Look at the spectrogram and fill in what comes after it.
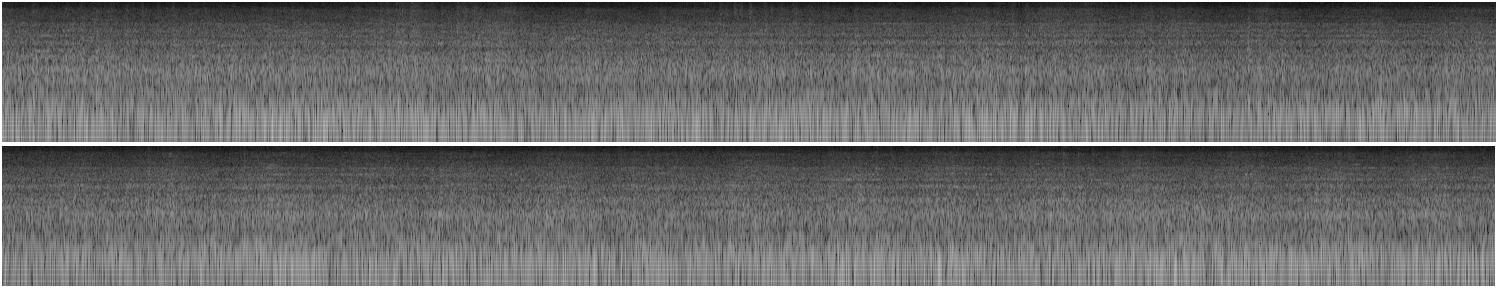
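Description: Freight train's covered and coal hopper cars rolling past on steel rails: a steady, continuous wheel-and-rail rumble and rattle.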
